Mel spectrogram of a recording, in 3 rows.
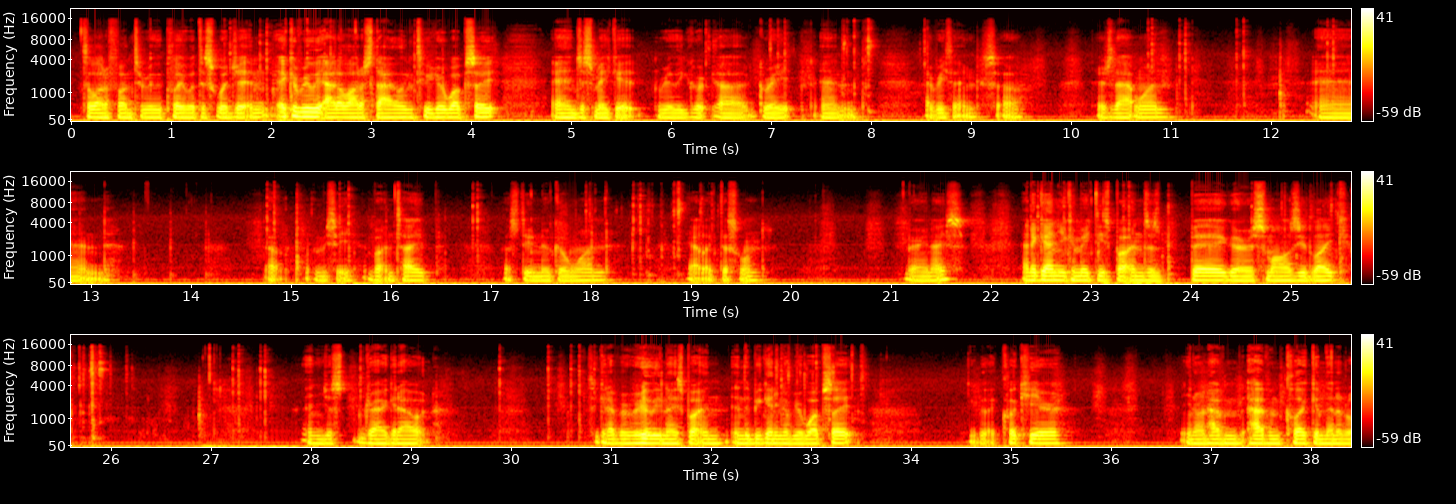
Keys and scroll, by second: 7.8 shift+super+e, 18.7 shift+super+e, 25.3-26.2 typing, 33.0 shift+super+e.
